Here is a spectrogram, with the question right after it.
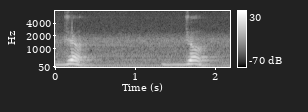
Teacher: Então veja essa palavra, io, né, que significa eu, a gente pronuncia j, jo. Observe que esse D do j é quase mudo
